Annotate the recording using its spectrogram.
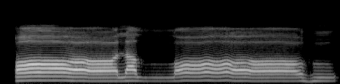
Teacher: লামের আগে জাবার এসেছে, তো আল্লাহ শব্দের লামকে পুর করে পড়তে হবে। তারপরে আল্লাহ শব্দের লামের উপরে খাড়া জাবার আছে, খাড়া জাবার আলিফ মাদ্দার সমতুল্য হয়, তাই খাড়া জাবারকে এক আলিফ পরিমাণ টান দিয়ে পড়তে হবে। · তারপরে আল্লাহ শব্দের লামের উপরে খাড়া জাবার আছে, খাড়া জাবার আলিফ মাদ্দার সমতুল্য হয়, তাই খাড়া জাবারকে এক আলিফ পরিমাণ টান দিয়ে পড়তে হবে। হার উপরে পেশ এসেছে, কি, হার উপরে পেশ আছে, পেশটি হলো হারাকাত, হারাকাতের পড়াকে তাড়াতাড়ি পড়তে হবে, টান দেওয়া নিষেধ।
